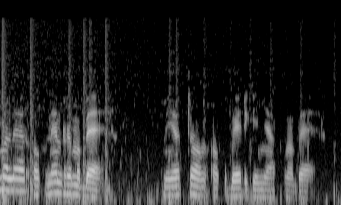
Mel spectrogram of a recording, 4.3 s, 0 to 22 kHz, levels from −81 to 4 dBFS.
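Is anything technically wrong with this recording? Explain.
Yes. Overdone noise removal runs through the whole speech clip. The noise reduction was set too strong. It cuts individual frequency bands whenever they sit near its noise estimate. Quiet parts of the voice vanish with them. The background drops and breaks up into twinkling specks.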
